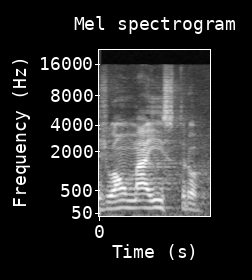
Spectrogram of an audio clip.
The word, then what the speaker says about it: João Maistro: Alguns falam certo Alguns falam errado mas a pronúncia correta é João maistro ô João gostaria que você falasse para nós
